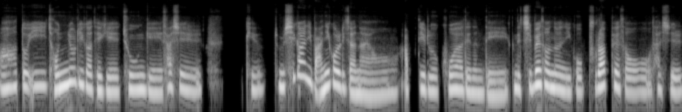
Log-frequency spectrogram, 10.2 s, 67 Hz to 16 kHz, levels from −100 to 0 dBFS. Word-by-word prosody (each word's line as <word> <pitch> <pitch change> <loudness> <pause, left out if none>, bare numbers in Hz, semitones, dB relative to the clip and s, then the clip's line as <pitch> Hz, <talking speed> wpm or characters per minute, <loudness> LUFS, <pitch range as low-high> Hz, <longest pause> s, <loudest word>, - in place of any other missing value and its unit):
아 220 +2 0
또 235 -1 +1
이 240 +1 -3
전 230 +5 +5
요리가 270 -7 +2
되게 185 -2 -1
좋은 205 +1 0
게 175 -3 -3
사실 210 -2 -3 0.7
이렇게 205 -1 -7
좀 230 -2 0
시간이 365 - +1
많이 210 +1 +4
걸리잖아요. 170 - -1
앞뒤로 195 -4 -3
구워야 205 +1 0
되는데. 170 -4 -3
근데 220 -2 +1
집에서는 230 -3 +4
이거 180 0 -4
불 225 - 0
앞에서 190 -8 0
사실 185 -3 -5
205 Hz, 300 characters per minute, -22 LUFS, 180-230 Hz, 0.7 s, 전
